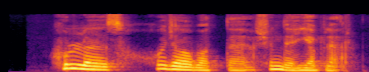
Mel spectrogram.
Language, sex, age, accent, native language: Uzbek, male, 18-24, Farg'ona, Uzbek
